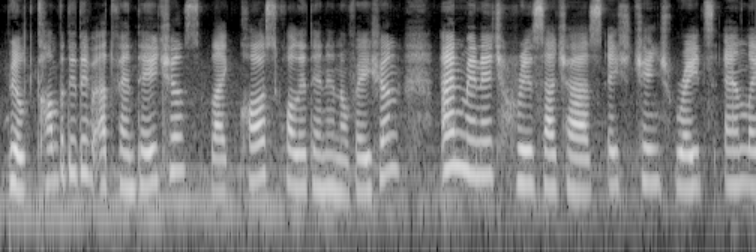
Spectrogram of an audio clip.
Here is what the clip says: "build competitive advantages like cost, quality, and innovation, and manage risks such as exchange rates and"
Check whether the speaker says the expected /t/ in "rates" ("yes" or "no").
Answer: yes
